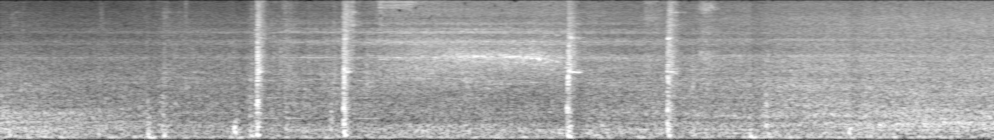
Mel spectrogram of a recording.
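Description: TransPennine Express multiple-unit train running past on the platform road: a steady rail rumble with a few sharp clicks as the wheels cross rail joints, and a faint high wheel squeal about halfway through.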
